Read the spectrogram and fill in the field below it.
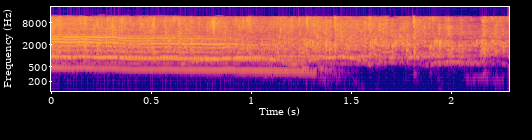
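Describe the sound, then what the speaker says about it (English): A comedy call-in show's studio audience claps and cheers as a caller joins. Sustained tonal music plays along with it at first and then gives way to a broad wash of clapping that holds to the end. "give a huge round of applause so she can feel your energy at home"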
